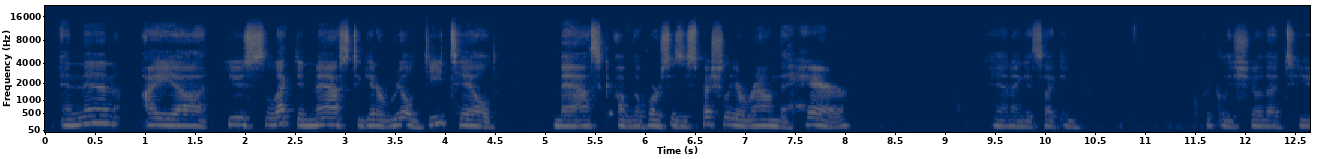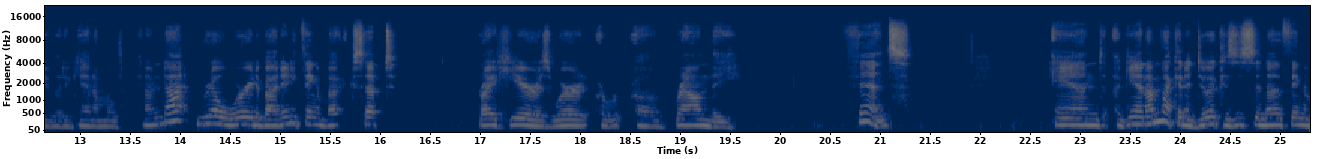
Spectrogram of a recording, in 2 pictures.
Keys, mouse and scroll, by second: 9.9-13.3 drag, 16.5-17.4 drag.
